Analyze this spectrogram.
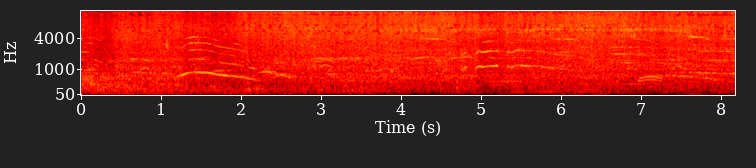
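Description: Water churns and splashes as a boat passes.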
